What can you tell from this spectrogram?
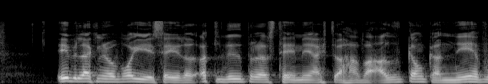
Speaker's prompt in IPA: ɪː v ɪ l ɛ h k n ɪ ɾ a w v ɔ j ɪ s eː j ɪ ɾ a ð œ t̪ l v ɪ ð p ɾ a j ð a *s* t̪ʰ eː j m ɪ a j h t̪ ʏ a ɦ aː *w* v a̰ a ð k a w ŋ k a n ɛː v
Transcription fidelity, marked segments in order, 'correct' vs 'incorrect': correct, incorrect: none

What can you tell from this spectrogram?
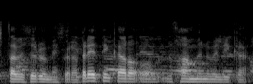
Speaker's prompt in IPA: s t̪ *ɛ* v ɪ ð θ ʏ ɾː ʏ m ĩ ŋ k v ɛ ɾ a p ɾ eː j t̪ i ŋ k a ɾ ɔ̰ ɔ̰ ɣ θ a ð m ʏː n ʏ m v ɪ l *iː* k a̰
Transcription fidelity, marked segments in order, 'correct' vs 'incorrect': incorrect: a, correct

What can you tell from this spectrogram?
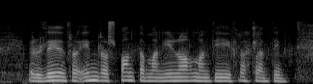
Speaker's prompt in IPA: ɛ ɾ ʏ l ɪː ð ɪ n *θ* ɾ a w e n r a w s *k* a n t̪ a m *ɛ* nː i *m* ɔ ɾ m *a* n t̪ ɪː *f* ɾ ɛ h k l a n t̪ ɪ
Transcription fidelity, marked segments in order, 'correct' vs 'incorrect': incorrect: f, incorrect: p, incorrect: a, incorrect: n, correct, correct

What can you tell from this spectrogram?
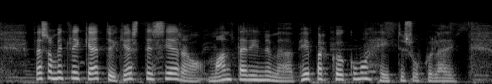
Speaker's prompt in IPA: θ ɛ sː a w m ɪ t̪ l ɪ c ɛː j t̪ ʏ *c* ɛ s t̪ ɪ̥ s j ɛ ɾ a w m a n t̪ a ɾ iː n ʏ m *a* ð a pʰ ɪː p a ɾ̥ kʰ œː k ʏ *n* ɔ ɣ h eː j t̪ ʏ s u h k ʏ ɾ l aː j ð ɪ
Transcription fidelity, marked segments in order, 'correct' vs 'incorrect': correct, incorrect: ɛ, incorrect: m

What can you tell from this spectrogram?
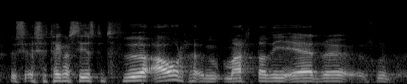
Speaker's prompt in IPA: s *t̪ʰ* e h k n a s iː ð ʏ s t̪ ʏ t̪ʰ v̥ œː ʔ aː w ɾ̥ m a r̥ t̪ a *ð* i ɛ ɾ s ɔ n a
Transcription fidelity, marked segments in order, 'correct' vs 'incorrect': correct, correct

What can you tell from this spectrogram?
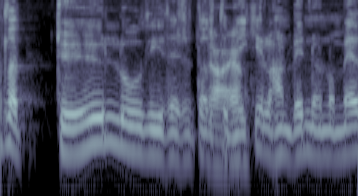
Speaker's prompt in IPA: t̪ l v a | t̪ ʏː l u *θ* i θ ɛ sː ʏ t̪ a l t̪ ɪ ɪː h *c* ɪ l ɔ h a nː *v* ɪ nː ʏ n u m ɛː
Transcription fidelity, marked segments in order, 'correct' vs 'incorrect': incorrect: ð, correct, correct

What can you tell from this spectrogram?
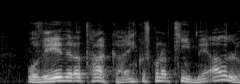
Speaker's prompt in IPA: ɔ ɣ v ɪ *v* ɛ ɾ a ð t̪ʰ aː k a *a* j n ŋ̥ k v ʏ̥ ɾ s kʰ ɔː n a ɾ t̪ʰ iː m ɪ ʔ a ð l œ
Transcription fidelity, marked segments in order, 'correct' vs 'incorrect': incorrect: ð, incorrect: e

